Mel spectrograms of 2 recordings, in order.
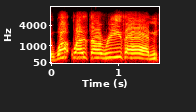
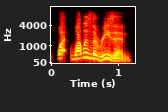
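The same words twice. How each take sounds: First: A light [name] imitation, slow and drawn out; [name] quote. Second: Said in the usual way. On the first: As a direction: lightly mimic [name], stretching the words. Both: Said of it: "as [name] would say".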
